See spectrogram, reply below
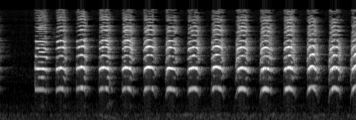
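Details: A pet cockatoo screams steadily in its meltdown, about fourteen loud, grating squawks in a very even rhythm of roughly three per second, after a brief quiet start.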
